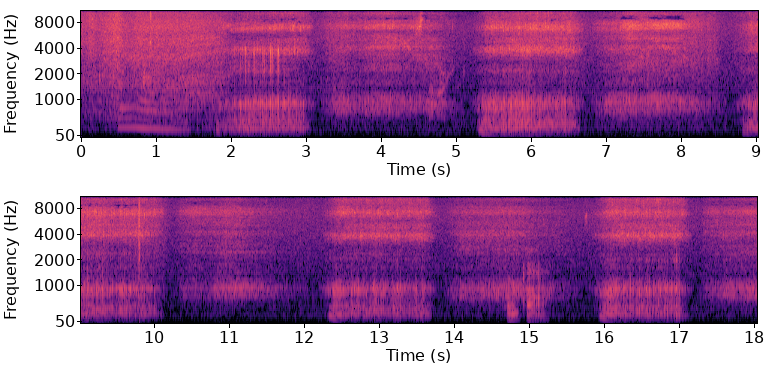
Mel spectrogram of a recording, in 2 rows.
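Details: Snoring: steady rhythmic snores at roughly 17 breaths a minute, each with a buzzing, slightly whistling tone, and softer breathing between.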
